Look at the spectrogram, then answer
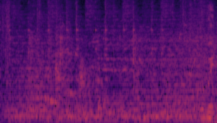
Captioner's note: Toughie neighs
